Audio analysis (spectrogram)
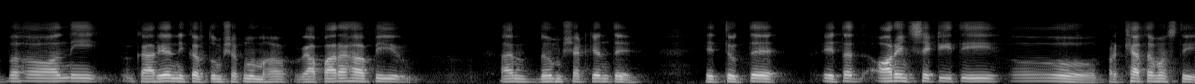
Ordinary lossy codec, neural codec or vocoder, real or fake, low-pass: none; codec, 16 kHz, about 1 kbps, DyCAST, with the encoder's durations; fake; none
